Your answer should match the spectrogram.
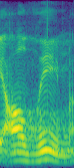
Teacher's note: Shadaqallahul azim, azim bukan azim, bukan ajim, tapi azim, dha, bersih daripada za, bersih daripada z, ya, bersih, tidak ada itu, z, tidak ada, tapi lim, angkat pangkal lidahnya saja, makhrajnya sama dengan zal, seperti itu.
